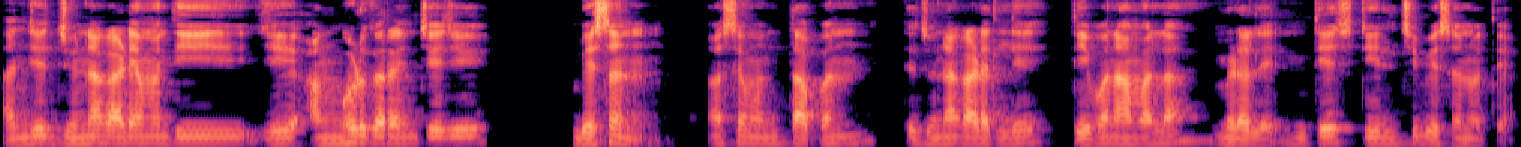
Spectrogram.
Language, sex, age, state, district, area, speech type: Marathi, male, 18-30, Maharashtra, Wardha, urban, spontaneous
